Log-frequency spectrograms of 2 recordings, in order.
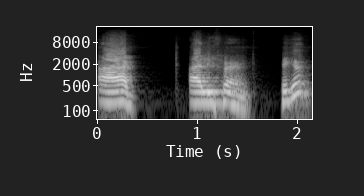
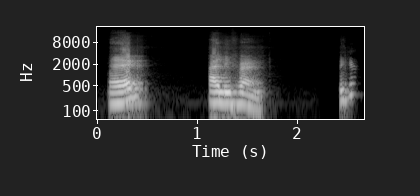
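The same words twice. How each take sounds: The two takes are said the same way.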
